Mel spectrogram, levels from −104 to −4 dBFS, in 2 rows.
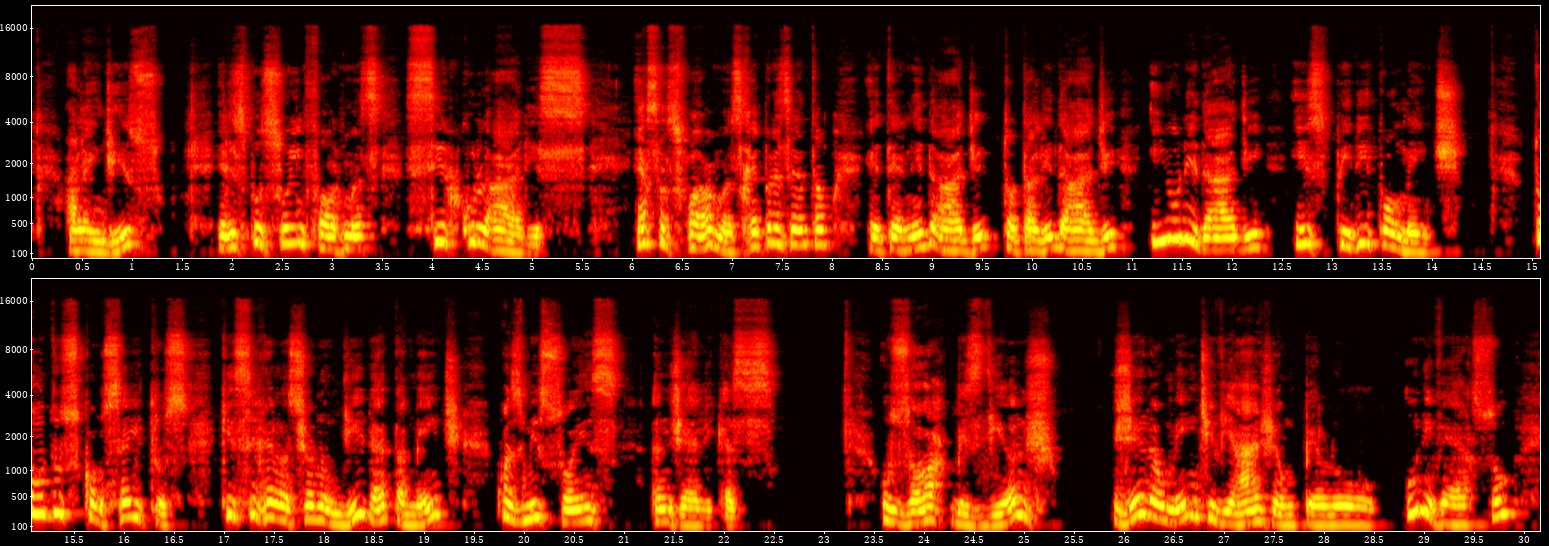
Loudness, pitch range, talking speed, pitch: -34 LUFS, 135-220 Hz, 65 wpm, 170 Hz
